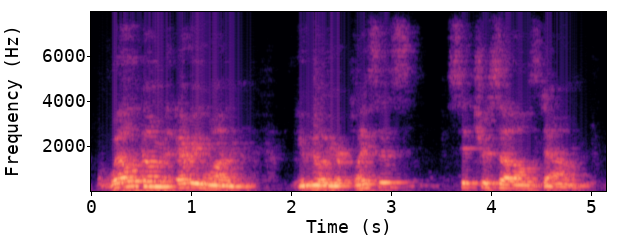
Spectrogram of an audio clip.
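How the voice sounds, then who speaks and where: A man's voice: a little high, sing-song, takes it slowly, dark tone, far from the mic. An actor playing an uneasy, murderous new king in an educational radio play. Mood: hearty, welcoming. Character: newly crowned murderous king, hosting, uneasy. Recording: echoey room, off mic, dull sound.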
